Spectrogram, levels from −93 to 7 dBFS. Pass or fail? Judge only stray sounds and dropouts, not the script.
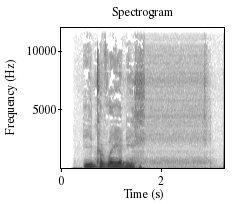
pass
